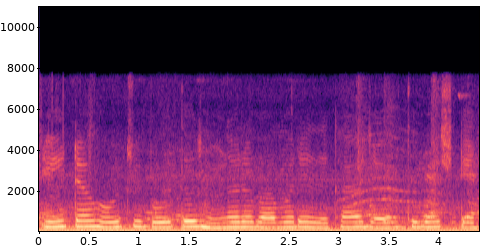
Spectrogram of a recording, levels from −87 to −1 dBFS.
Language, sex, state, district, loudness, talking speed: Odia, female, Odisha, Malkangiri, -13 LUFS, 110 wpm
